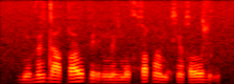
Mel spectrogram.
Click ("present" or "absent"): absent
